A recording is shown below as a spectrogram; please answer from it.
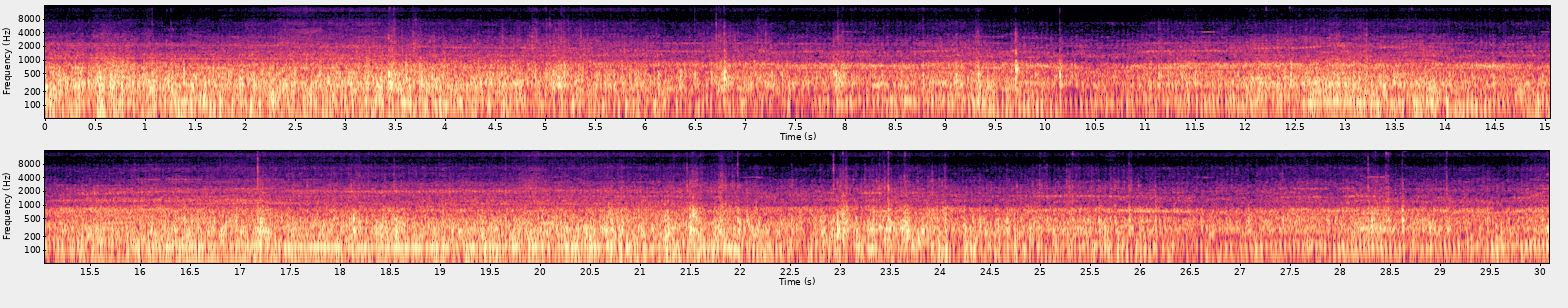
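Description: A motor vehicle's engine running steadily while moving along a dirt track, with a constant rumble and a few faint clicks.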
